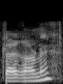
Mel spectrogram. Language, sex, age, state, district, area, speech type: Assamese, male, 30-45, Assam, Dhemaji, rural, spontaneous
